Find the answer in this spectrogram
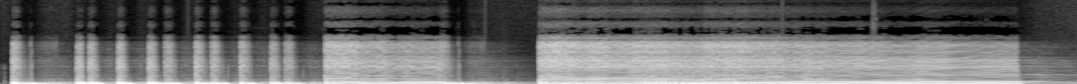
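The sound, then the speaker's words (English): Heavily distorted electric guitar from a virtual instrument, loud: a run of sharp palm-muted chugs, then sustained overdriven chords and a held note ringing with thick harmonics. No voices. “Oh, sounds very powerful.”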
